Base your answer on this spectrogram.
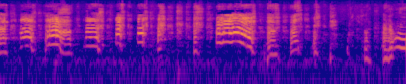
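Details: Puppy crying with quick strings of high, trembling whimpers and a longer drawn-out whine that drops in pitch, followed by more short whines.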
